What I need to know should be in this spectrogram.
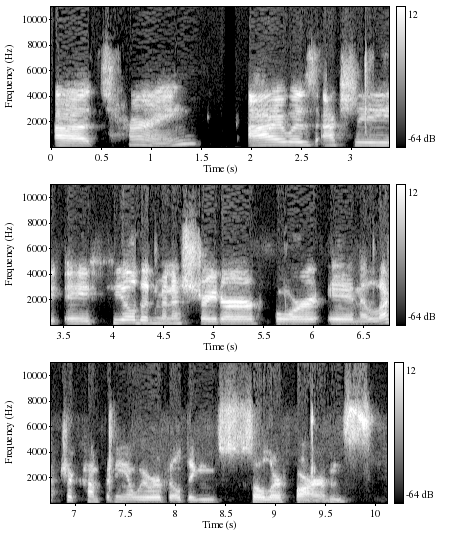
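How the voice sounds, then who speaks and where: A woman introducing herself to her class on a video call, joking and unhurried. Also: on the low side, fairly even intonation, a bit bright, highs cut off. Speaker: student.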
